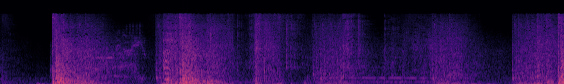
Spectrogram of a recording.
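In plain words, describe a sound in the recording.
Heavy rifle shots boom one after another.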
